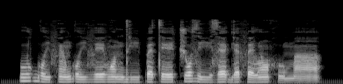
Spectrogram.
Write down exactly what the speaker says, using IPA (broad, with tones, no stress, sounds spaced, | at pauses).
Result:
u˦ l ɡʷ iː˨ f ɛ̃˨˦ ɡʷ iː˨ v eː˧ v ɔ̃˧ n d iː˨ p ɛ˧ t eː˧ t͡ʃ o˦ z iː˨ z ɛ˦˨ ɡ ɛ˦ f ɛ˧ l ɔ̃˦˨ h u˨ m ã˨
